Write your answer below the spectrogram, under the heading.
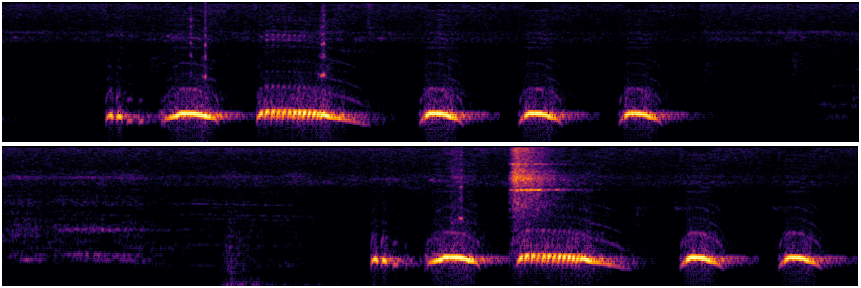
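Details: A vigorously calling spotted dove serves as a lure that draws doves down to find the rival's voice. Two runs of five or six rolling coos are separated by faint cooing and a single dull knock.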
